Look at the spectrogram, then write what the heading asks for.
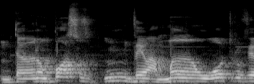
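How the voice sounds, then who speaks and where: Speaking with a slight Maranhão accent, a man with a fairly high pitch talks at a moderate pace with ordinary pitch variation, and the room adds an audible echo. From Brazil, Maranhão. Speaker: nutrition doctor. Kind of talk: interview.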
